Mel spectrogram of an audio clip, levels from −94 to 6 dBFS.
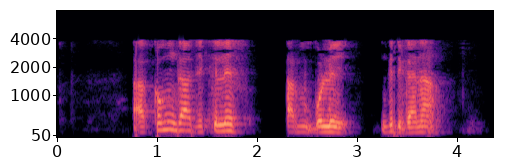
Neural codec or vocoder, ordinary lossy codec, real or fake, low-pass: none; AAC, 16 kbps; real; 7.2 kHz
